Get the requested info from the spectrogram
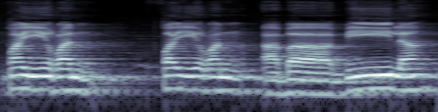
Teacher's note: تو تنوین کے بعد حمزہ آ گیا، اس کا مطلب یہ ہے کہ اب اس کے نون کو ہم ظاہر کر دیں گے اور بلا غنہ کے پڑھیں گے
